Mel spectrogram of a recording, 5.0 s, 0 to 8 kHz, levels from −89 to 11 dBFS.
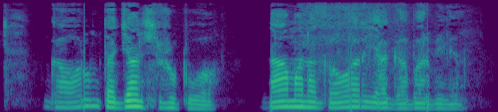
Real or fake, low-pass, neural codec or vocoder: real; 7.2 kHz; none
